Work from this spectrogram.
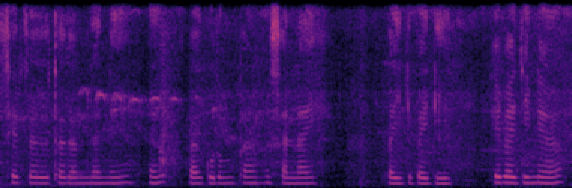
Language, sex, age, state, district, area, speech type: Bodo, female, 18-30, Assam, Baksa, rural, spontaneous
